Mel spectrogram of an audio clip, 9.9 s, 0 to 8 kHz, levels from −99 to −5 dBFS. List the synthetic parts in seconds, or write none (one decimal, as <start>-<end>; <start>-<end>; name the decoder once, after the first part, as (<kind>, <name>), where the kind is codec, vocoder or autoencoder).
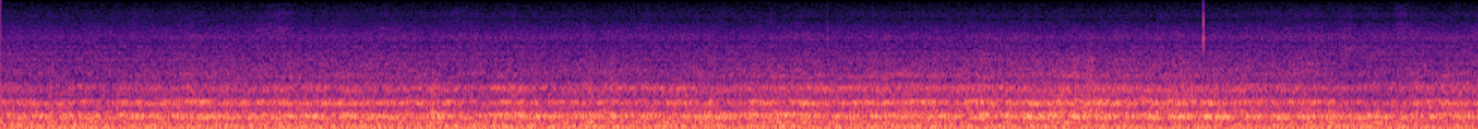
none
